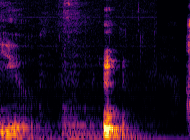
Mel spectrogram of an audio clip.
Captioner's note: laugh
